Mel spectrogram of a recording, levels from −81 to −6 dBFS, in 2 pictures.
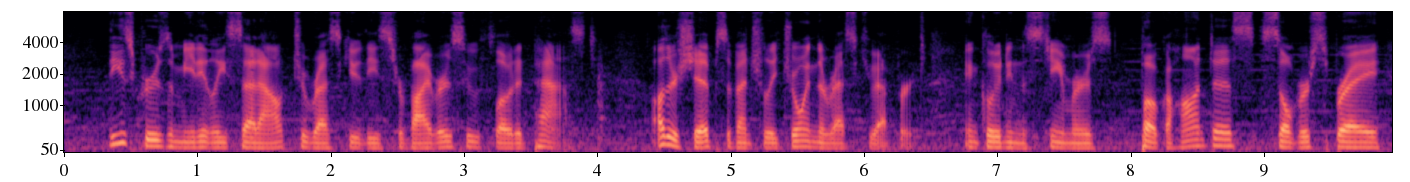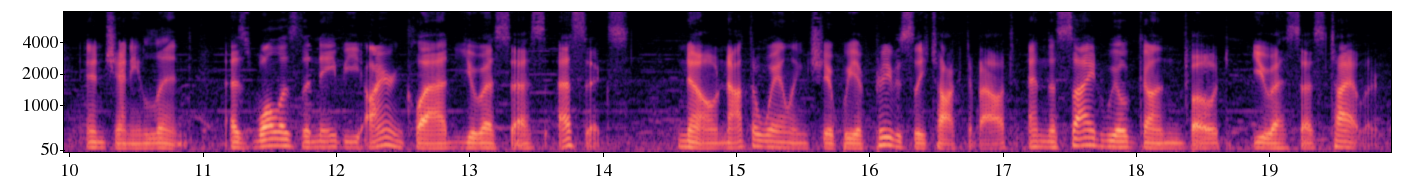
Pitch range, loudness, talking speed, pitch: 100-115 Hz, -25 LUFS, 160 wpm, 105 Hz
